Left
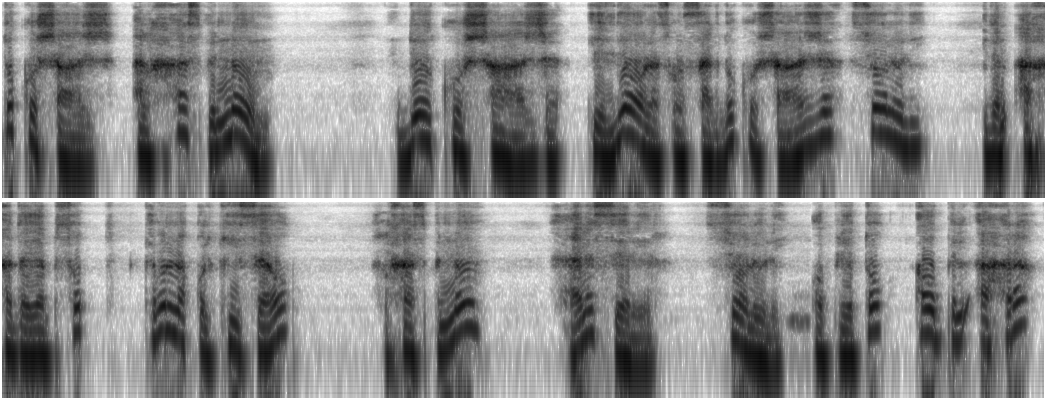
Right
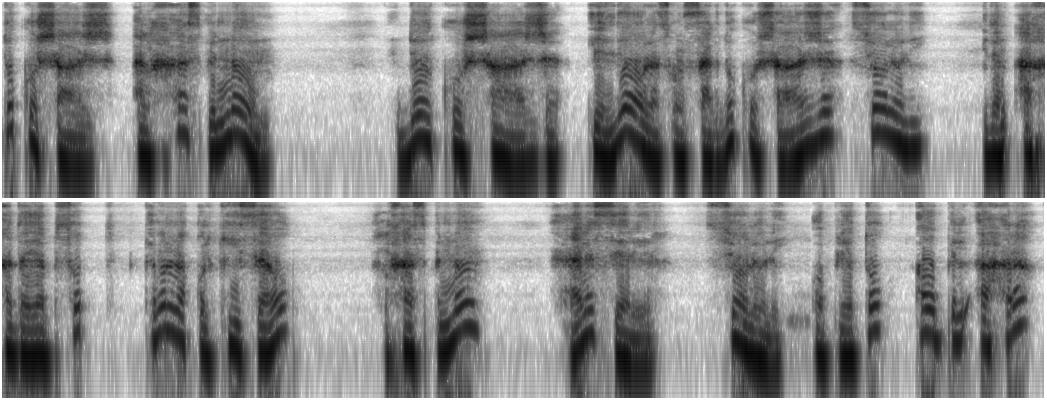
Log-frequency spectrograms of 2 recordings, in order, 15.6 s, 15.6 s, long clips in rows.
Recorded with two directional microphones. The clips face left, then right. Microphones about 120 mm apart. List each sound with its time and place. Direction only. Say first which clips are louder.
0.0 s speech: left 2 dB; 30° left (ahead or behind)
4.4 s speech: left 2 dB; 20° left (ahead or behind)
